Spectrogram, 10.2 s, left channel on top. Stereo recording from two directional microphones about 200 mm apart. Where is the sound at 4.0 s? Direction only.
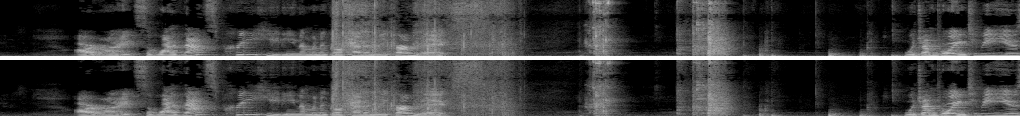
15° right (ahead or behind).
